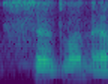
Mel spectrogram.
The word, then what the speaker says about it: Sidlin: I'm Michael Sidlin, S-I-D-L-I-N.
